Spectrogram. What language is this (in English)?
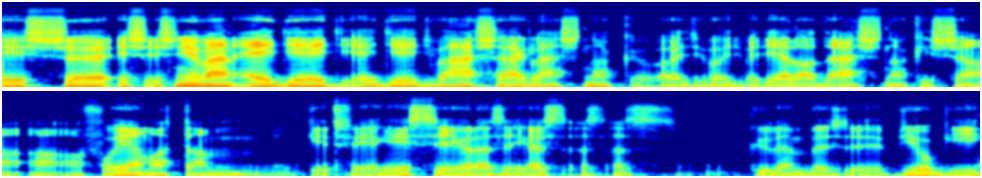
Hungarian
